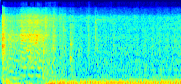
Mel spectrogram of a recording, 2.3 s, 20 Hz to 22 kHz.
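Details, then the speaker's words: Old Ford F100 pickup, not on the road for about 17 years, after carburetor rebuild, in neutral: brief crank then catches immediately into a steady even low rumble; quick start, healthy idle. "that's a good running truck y'all"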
